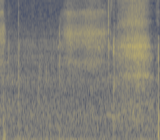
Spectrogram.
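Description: Low, steady background noise with no distinct sound event.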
